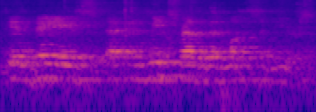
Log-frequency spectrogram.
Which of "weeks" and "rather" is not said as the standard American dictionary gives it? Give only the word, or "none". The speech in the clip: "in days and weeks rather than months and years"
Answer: none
